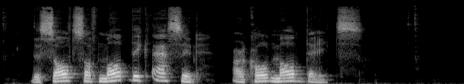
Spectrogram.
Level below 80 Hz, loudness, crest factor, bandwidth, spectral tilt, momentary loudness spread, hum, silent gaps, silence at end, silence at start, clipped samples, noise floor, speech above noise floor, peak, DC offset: -54 dBFS; -18 LUFS; 18 dB; 16 kHz; -5 dB/octave; 13 LU; none; none; 1.05 s; 0.3 s; under 0.1%; -56 dBFS; 39 dB; -2 dBFS; under 0.1%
